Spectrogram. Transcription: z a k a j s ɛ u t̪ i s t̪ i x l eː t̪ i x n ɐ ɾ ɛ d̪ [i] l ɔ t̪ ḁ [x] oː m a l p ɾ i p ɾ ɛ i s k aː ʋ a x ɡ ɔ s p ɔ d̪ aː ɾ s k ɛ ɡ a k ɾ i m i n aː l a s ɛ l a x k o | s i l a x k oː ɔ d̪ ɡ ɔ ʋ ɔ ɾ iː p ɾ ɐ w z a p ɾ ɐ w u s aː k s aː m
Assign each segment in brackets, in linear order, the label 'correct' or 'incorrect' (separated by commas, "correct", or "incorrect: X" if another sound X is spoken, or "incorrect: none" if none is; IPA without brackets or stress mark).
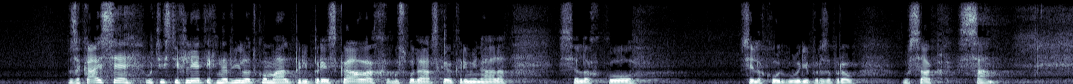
correct, incorrect: k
